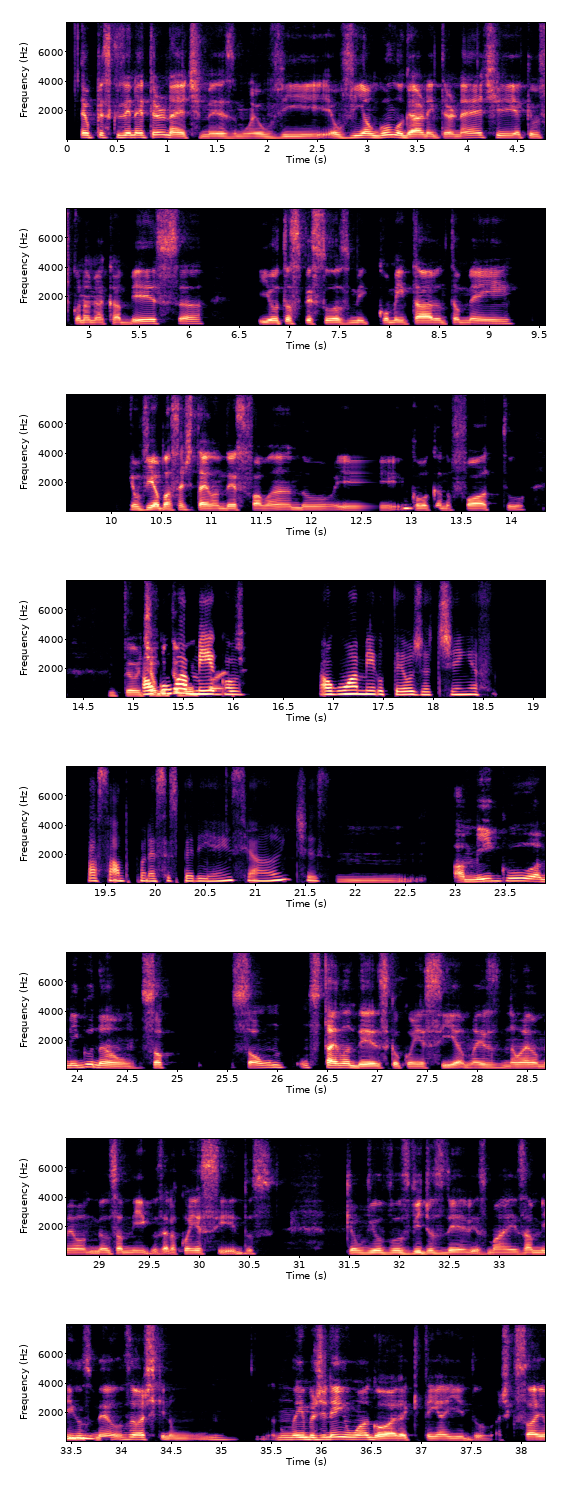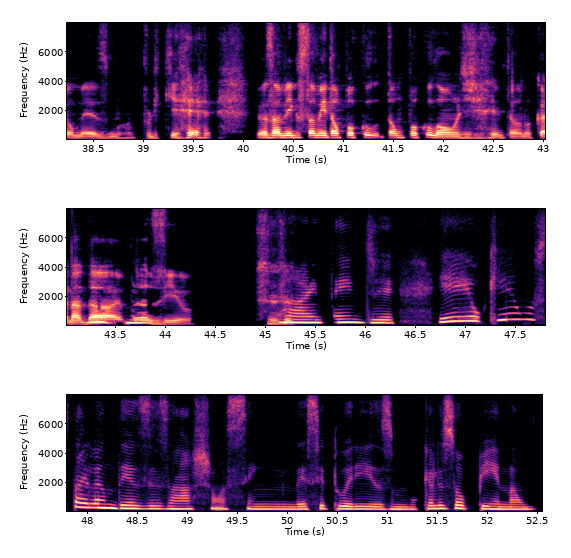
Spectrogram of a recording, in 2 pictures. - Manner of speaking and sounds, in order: static; distorted speech; laughing while speaking: "porque"; chuckle; tapping
- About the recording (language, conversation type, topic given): Portuguese, podcast, Qual encontro mudou a sua maneira de ver a vida?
